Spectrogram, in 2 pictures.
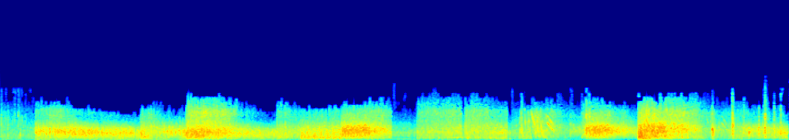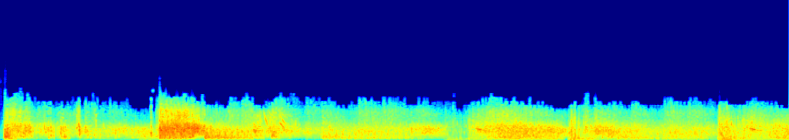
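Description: Battle gunfire: machine-gun and rifle fire running on as a continuous din, with repeated sharp, louder shots standing out through it.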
